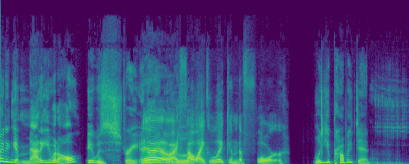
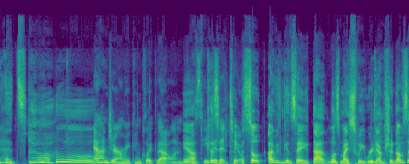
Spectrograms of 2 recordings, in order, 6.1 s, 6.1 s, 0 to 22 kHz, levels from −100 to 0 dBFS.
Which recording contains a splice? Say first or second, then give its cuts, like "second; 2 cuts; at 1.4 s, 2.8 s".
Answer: first; 1 cut; at 1.2 s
